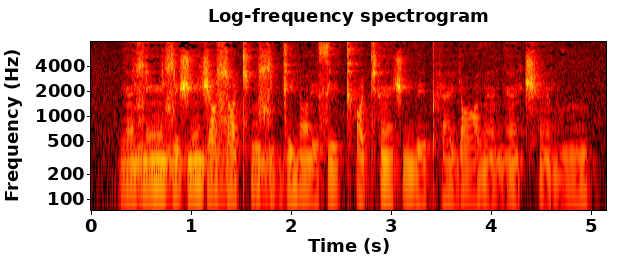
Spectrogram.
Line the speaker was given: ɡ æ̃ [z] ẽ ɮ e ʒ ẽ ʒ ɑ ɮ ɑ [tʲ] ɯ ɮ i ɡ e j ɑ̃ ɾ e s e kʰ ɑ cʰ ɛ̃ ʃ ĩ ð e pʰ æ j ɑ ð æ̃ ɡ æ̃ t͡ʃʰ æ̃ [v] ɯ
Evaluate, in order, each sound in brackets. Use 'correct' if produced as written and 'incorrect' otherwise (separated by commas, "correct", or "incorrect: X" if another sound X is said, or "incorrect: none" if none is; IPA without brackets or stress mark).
incorrect: ɮ, incorrect: cʰ, correct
